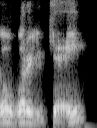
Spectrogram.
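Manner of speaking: mock-derogatory, disparaging tone. Retelling how someone asked the speaker's son a question, mimicking a derogatory tone. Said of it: "he said it with a kind of a derogatory tone".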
